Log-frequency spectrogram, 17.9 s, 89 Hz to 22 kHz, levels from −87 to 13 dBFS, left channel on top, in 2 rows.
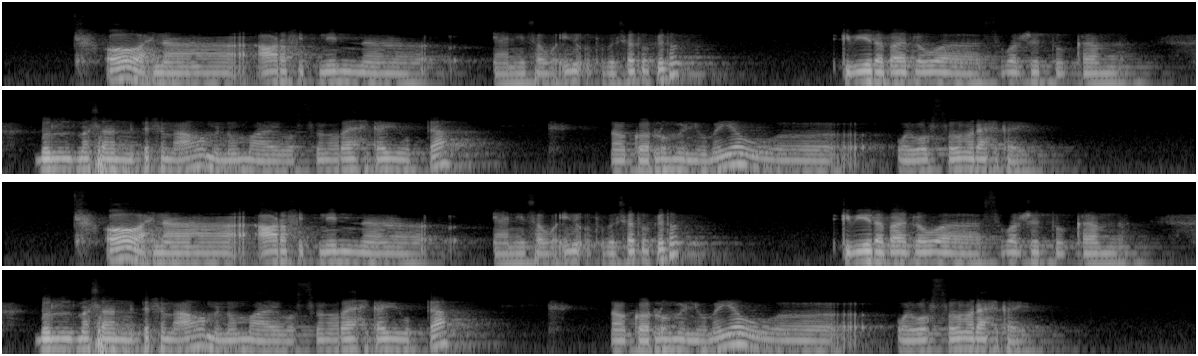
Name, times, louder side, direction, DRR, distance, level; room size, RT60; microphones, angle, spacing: voice 1, 0.5-3.2 3.7-5.1 6.3-8.4 8.8-12.3 13.1-13.2 13.5-15.4 15.7-16.7, right 1 dB, 25° right, 12 dB, 1.5 m, -28 dB
26.0 x 19.0 x 7.7 m, 0.80 s
head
